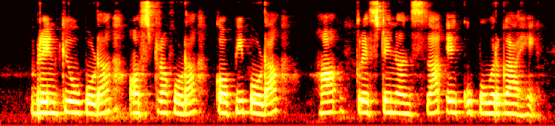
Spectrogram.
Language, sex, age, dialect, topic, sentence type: Marathi, female, 18-24, Standard Marathi, agriculture, statement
